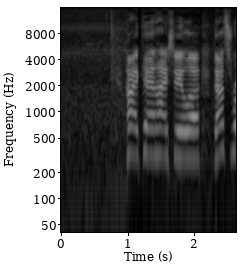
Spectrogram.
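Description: A young woman speaks brightly into a microphone.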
